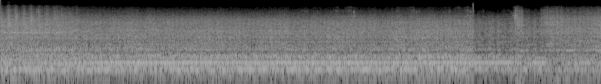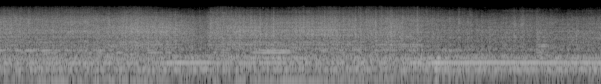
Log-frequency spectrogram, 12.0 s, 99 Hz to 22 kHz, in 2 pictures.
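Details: Baumalight 3P38 three-point stump grinder on tractor, roughly 30-inch stump; steady humming whine holds pitch at constant speed without dipping or labouring; normal operation.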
